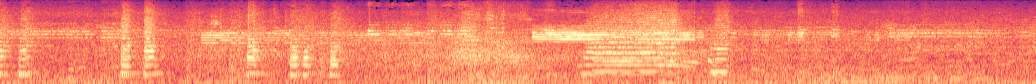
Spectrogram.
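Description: Road traffic with vehicle horns: a run of short toots in the first few seconds, then a longer horn blast about six seconds in that drops in pitch as it ends, over a steady low engine rumble.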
